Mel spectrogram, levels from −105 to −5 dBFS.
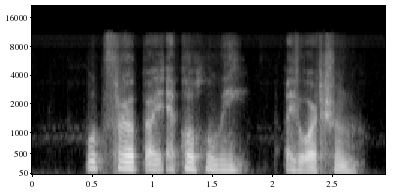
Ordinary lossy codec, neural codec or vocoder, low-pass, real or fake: Opus, 32 kbps; codec, 16 kHz in and 24 kHz out, 0.6 kbps, FocalCodec, streaming, 2048 codes; 10.8 kHz; fake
